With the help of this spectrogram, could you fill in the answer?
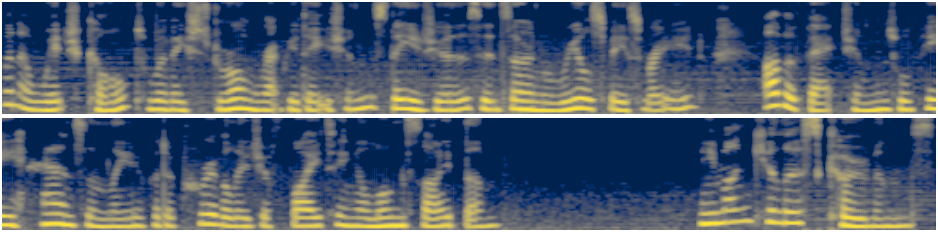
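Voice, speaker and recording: Speaking at a fairly slow pace in a calm tone, a woman has a dark, mellow, somewhat breathy voice, a fairly high pitch and ordinary pitch variation. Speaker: ASMR content creator reading lore aloud. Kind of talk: ASMR lore reading, sleep narration. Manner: soft, calm, relaxing.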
